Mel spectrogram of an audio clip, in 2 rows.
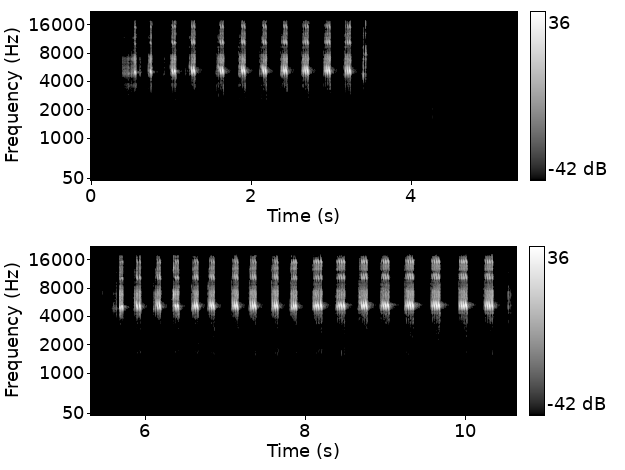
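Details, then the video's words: Male crickets chirping loudly at night by rubbing their wings, a call that draws females and marks territory. High, crisp pulses come in a quick even series of about eleven, break for two seconds, then resume in a longer run. "40 Minutes of Cricket Chirping Sounds - Cricket klinkt 's nachts luid"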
